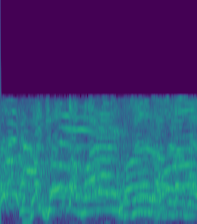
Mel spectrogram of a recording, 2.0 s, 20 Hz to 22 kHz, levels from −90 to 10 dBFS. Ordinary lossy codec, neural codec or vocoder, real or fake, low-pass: none; none; real; 3.6 kHz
